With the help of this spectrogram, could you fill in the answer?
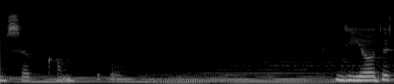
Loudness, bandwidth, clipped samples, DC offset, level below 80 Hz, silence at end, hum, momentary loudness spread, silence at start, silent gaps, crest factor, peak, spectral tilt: -37 LUFS; 11 kHz; under 0.1%; under 0.1%; -70 dBFS; 0 s; none; 17 LU; 0 s; none; 16 dB; -18 dBFS; -6.5 dB/octave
